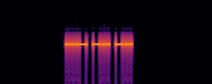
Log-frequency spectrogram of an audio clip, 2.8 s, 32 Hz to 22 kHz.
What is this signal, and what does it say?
Morse code, heard as a keyed tone, about 40 wpm, 700 Hz. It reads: VDD
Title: All Cut Numbers - 3-Digit 40wpm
